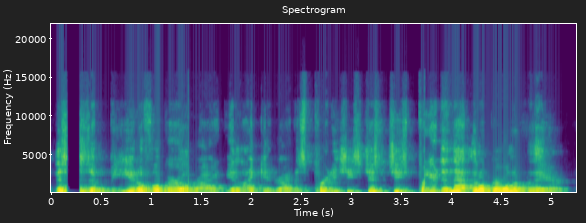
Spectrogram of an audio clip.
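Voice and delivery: put-on high, twangy old barfly voice; aunt needling the comic, high and mocking. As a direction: lean in like a leering old aunt. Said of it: "and says".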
